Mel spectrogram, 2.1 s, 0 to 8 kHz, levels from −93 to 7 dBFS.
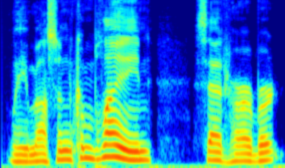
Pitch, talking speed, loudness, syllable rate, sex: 150 Hz, 140 wpm, -16 LUFS, 4.2 syllables/s, male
